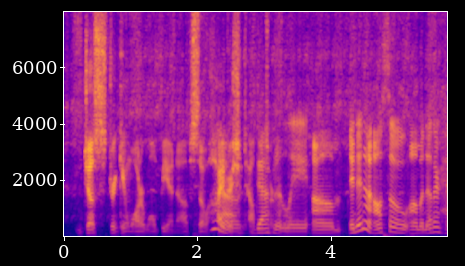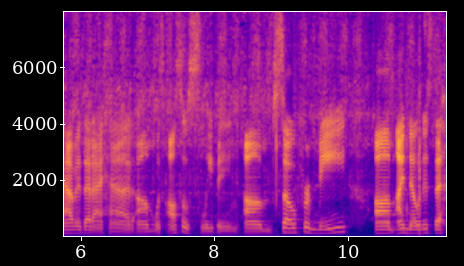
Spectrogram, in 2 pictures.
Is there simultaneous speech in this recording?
Yes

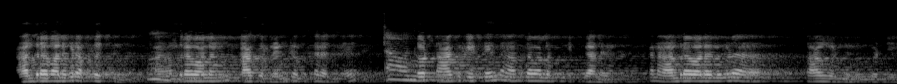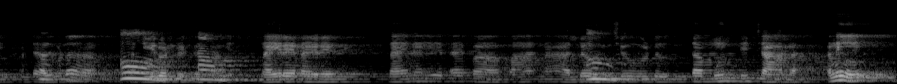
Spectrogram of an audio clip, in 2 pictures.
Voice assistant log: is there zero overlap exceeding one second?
Yes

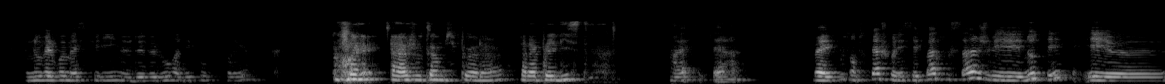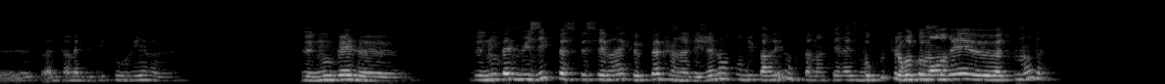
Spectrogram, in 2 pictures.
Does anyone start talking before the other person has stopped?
No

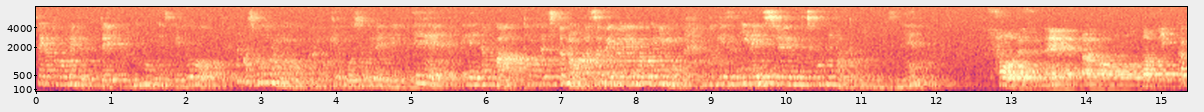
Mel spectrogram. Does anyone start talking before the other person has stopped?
No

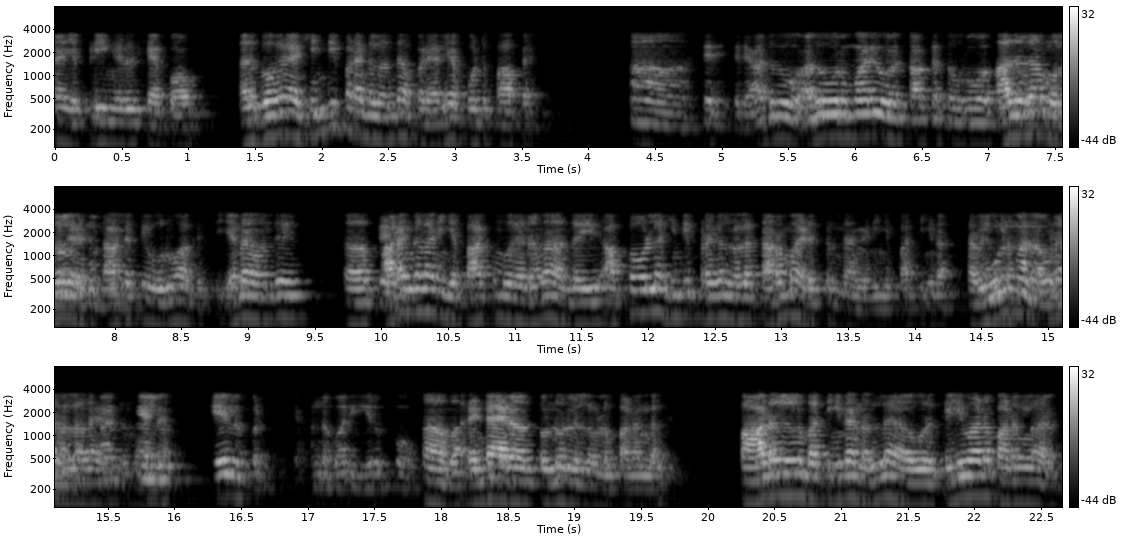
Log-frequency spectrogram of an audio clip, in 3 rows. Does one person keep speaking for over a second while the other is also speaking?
Yes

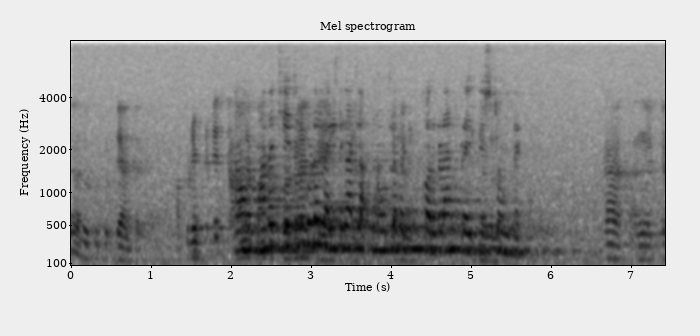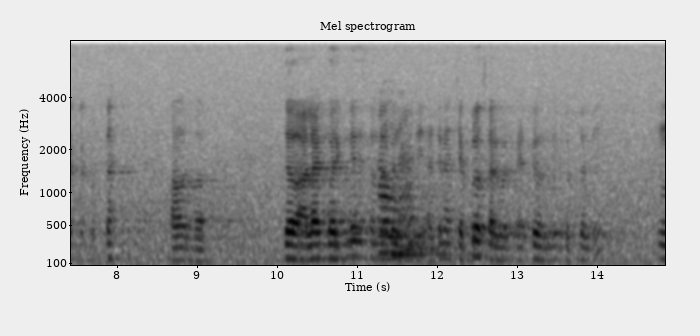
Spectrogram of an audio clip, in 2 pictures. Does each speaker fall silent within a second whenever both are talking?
No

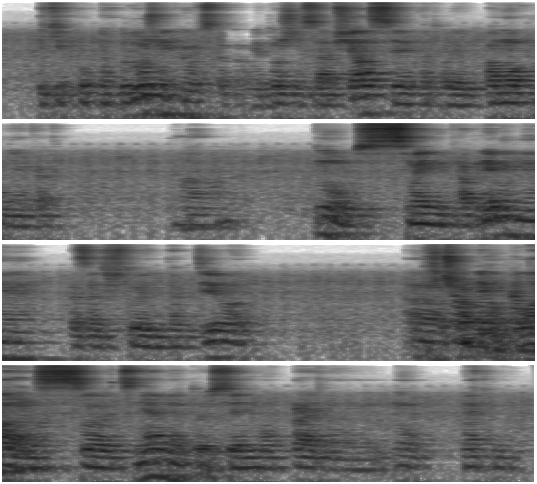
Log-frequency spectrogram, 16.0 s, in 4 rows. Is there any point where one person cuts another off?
Yes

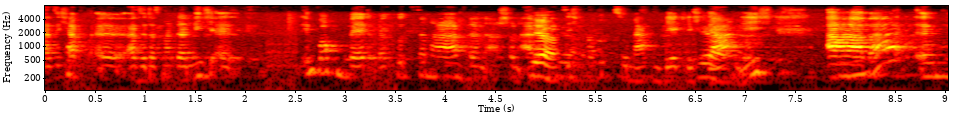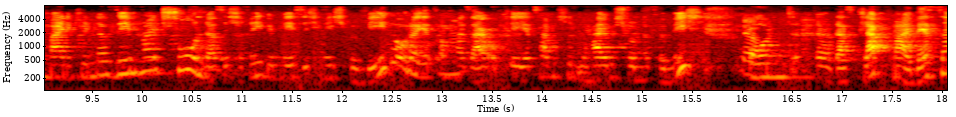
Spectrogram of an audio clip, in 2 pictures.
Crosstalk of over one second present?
No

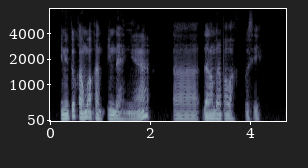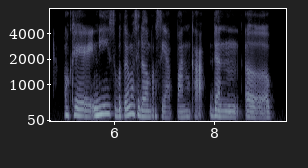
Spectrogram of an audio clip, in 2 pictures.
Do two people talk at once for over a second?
No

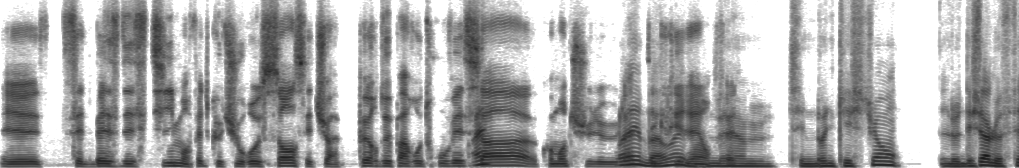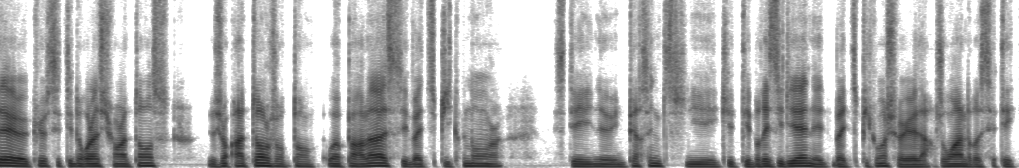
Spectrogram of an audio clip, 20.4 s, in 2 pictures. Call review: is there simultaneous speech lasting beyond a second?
Yes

